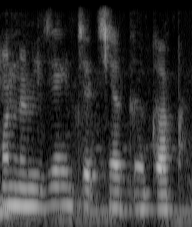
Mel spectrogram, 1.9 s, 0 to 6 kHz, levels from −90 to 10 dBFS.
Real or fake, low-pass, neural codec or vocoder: fake; 5.4 kHz; codec, 16 kHz, 2 kbps, X-Codec, HuBERT features, trained on general audio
